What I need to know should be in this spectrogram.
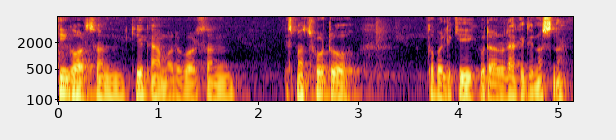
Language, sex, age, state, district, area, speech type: Nepali, female, 60+, West Bengal, Jalpaiguri, urban, spontaneous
